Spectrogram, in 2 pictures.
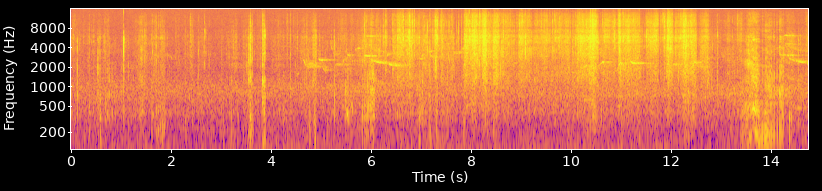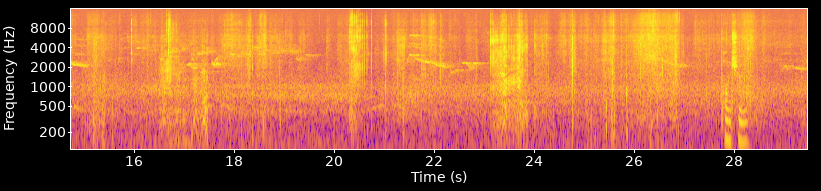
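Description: A nylon rucksack being unzipped and rummaged through: rustling fabric, zipper runs and small clicks, with a rolled poncho pulled out near the end. A bird calls in the background with short falling notes every few seconds.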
